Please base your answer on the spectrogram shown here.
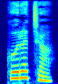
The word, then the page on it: ಕೊರಚ: koraca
